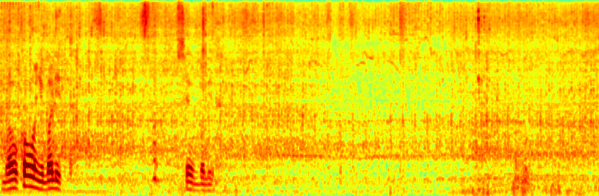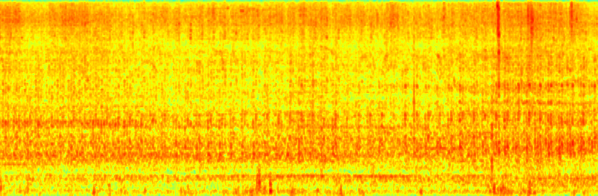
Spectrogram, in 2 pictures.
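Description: A tractor engine rumbles steadily in the distance.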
